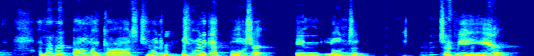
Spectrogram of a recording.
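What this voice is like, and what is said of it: Thick Irish accent. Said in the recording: “I've got quite a thick Irish accent”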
